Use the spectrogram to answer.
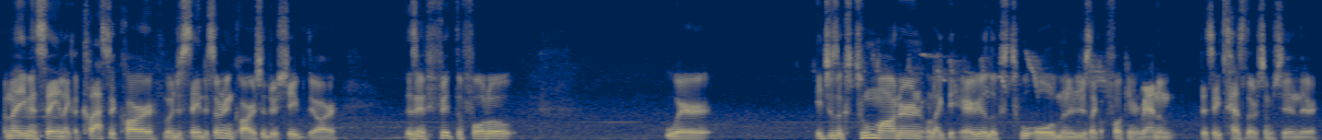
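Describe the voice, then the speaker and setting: The man speaks fairly quickly in a mid-range voice with fairly even intonation and a fairly bright tone. He's a street and landscape photographer giving a loose, unscripted interview, rambling with enthusiasm, using slang, and swearing a great deal. Background noise and outdoor ambience come through clearly.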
